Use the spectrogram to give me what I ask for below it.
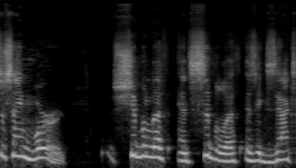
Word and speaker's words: Shibboleth: But he said, that is the Ephraimite, Sibboleth. Did you get the difference? Shibboleth versus Sibboleth. For he could not pronounce it correctly.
